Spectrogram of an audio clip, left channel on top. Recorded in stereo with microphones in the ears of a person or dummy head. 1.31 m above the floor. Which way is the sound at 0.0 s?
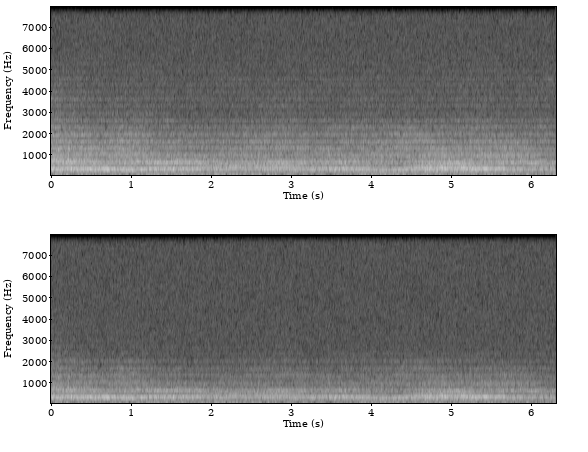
60° left (ahead or behind).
